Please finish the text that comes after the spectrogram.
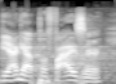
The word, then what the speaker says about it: Pfizer: My mama gonna call me, she's like, yeah, I got Pfizer. Mama, the P is silent.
